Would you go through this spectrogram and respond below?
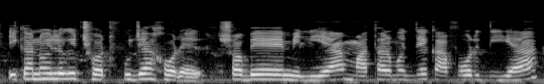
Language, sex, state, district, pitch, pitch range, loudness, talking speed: Bengali, female, Assam, Hailakandi, 225 Hz, 205-240 Hz, -14 LUFS, 120 wpm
